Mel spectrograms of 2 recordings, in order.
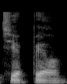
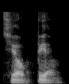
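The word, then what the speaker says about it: тёпел: Kalau seandainya titik dua dihilangin jadi ciepil. Tapi kalau sebenarnya diucapkan tuh jadi ciopil.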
